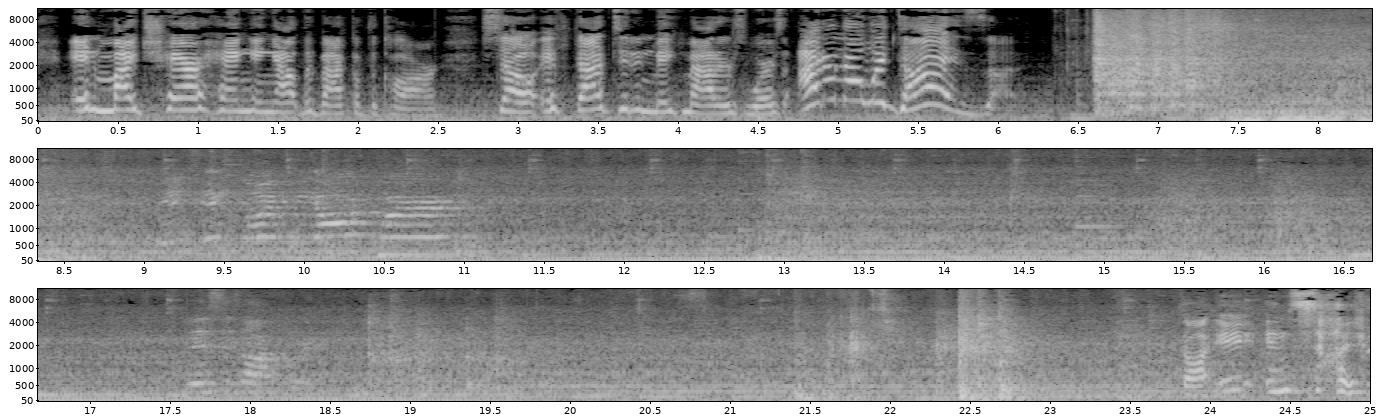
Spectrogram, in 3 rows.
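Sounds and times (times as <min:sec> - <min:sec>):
car soft top motor hum: 0:06.6 - 0:25.0.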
